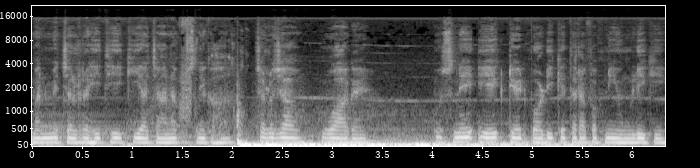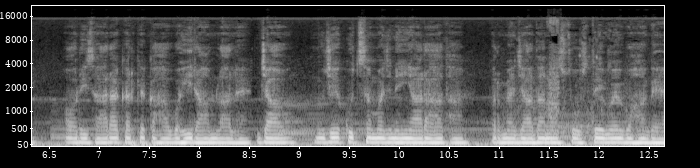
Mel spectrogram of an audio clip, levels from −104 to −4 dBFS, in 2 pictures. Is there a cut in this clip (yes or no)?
no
